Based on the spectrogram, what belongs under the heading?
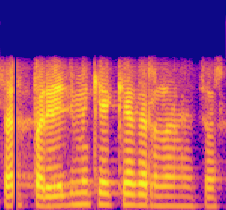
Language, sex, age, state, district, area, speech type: Hindi, male, 18-30, Madhya Pradesh, Betul, rural, conversation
